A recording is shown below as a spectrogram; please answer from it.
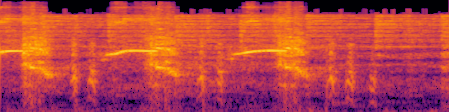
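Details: Francolin, or teetar, giving calls that help flock members communicate and keep their hierarchy: loud, high, harsh whistled notes, rising then falling, repeated about every three quarters of a second.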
